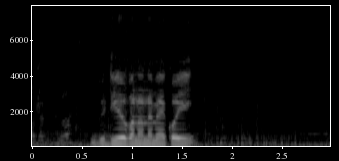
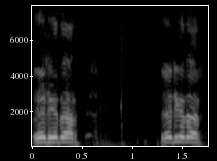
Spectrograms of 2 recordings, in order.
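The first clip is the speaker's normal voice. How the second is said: raised, louder hail; calling out; 5 semitones higher, 6 dB louder than usual. Real, not acted. Worker calling to the contractor, loud and high. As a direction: hail the contractor across the site.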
